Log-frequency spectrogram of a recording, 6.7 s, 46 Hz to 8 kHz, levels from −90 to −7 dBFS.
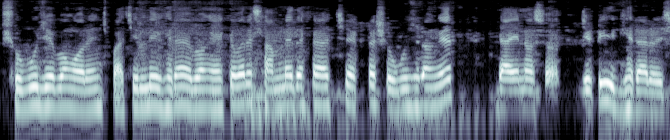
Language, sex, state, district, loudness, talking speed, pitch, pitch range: Bengali, male, West Bengal, Jhargram, -17 LUFS, 160 wpm, 155 Hz, 145-165 Hz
